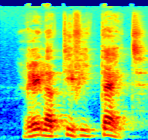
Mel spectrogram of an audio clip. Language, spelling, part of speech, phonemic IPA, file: Dutch, relativiteit, noun, /ˌreː.laː.ti.viˈtɛi̯t/, Nl-relativiteit.ogg
- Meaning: relativity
